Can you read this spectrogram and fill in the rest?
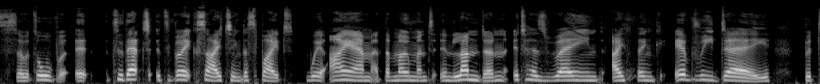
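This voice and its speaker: A woman's voice: lowish voice, no room sound. A woman from Chile, a guest historian, answering interview questions in a chatty way with many fillers and restarts. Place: home in London.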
